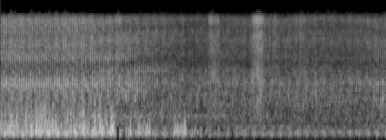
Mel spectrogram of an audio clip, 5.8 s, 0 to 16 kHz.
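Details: VW Golf 4 1.9 TDI 115 4Motion diesel at idle: light, quick ticking about three to four times a second over the usual clatter; owner hears a strange engine noise, source unclear.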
